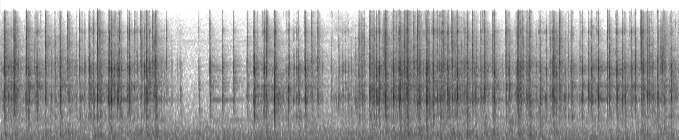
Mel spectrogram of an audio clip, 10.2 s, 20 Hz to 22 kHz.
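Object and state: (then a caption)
Plastic mechanical keyboard. Fast typing with fingertips and long red nails on an RGB-backlit mechanical keyboard with plastic keycaps gives a dense run of sharp, bright clacking keystrokes. Each keystroke is very short and centered around 1.2 kHz, with almost no low end. The typing eases into sparser, quieter taps about a quarter of the way in, then picks back up to a steady rapid clatter.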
